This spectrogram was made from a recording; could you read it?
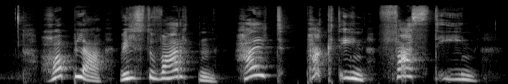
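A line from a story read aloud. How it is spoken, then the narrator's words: Shouting over each other. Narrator (German): schrien sie durcheinander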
